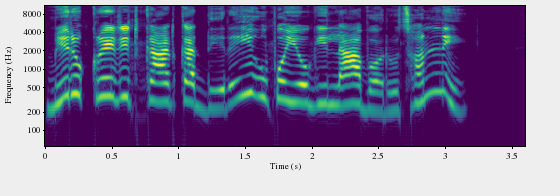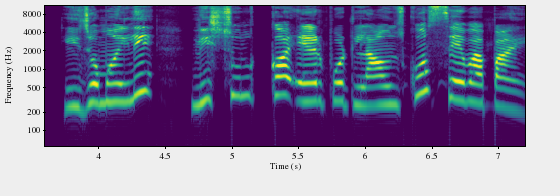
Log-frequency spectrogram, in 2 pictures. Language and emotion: Nepali, happy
